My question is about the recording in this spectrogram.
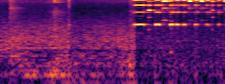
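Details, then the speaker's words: Mili MiTag smart finder tracker switched on by pressing its button: a click, then a quick run of about fifteen bright high chirps over a second; normal power-on tune. "Ganito siya pag on. Ganito yung tunog niya pag on. Pindutin mo lang dito."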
